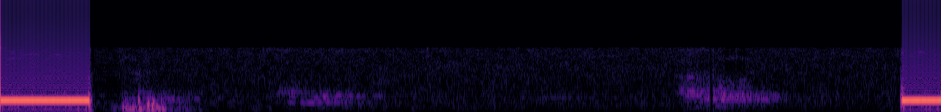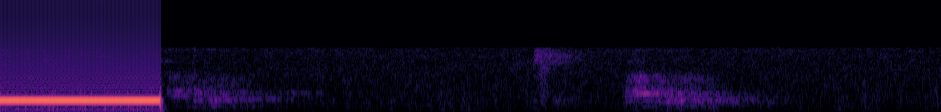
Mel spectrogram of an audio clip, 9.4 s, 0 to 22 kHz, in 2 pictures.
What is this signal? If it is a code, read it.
Ringback tone (Europe, 425 Hz).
